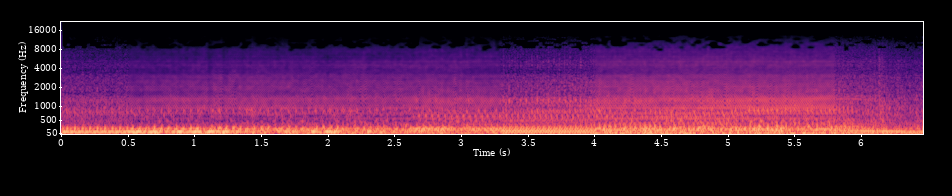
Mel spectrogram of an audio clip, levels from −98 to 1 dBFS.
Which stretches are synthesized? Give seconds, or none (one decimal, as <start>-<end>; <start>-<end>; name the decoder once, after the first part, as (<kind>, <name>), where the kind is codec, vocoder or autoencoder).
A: 0.5-3.3 (vocoder, Vocos); 4.0-5.8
